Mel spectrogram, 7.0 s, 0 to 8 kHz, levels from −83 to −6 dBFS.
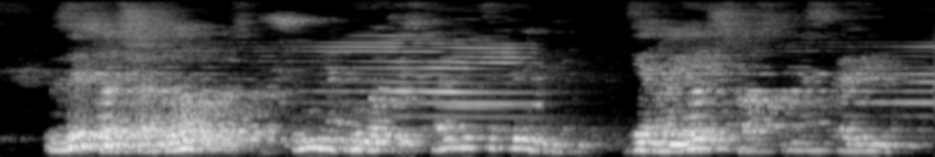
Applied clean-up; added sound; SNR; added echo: classical method WPE with log-MMSE.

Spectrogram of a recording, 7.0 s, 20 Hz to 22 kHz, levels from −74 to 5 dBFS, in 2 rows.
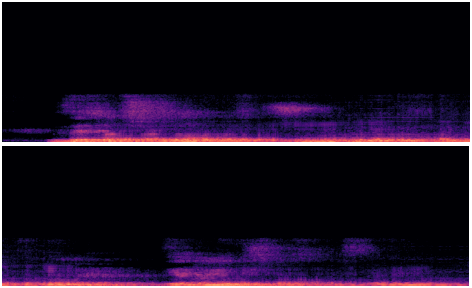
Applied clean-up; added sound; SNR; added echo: neural separator model SepFormer DNS4.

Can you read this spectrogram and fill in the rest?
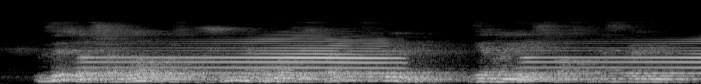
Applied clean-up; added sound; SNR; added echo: none; Wind instrument, woodwind instrument; 2 dB; reverberation time 1.9 s.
